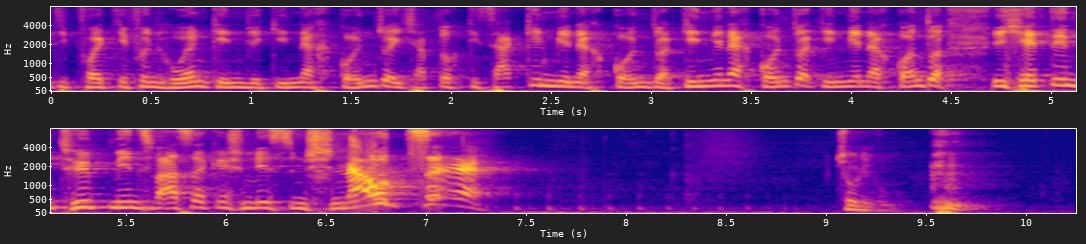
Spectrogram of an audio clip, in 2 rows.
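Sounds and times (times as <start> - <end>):
speech: 0.0 - 7.5, 9.1 - 9.8
sneeze: 9.5 - 10.0.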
